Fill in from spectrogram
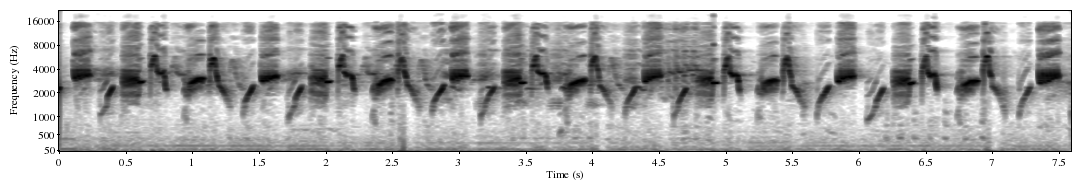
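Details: Young Asian pied starling learning to sing: a steady string of loud, whistled and chattering notes with sharp rising slurs, repeated quickly through the whole stretch with little pause.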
